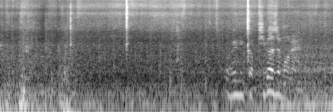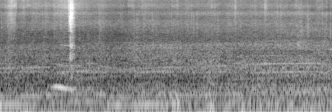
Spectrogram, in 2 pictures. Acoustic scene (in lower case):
car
